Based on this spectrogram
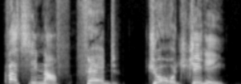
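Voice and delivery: high, loud scolding mother's voice. A narrator's reading. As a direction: tell the three kids off sharply. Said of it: "said Missus Weasley".

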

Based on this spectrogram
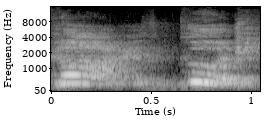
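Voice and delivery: high, loud joyful cry; elated shout. Acted. David rejoicing over the Ark, shouting. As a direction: shout it like a man beside himself with joy. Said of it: "He's just like".

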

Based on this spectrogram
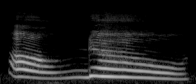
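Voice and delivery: high, loud groan of loss; dismayed. Acted. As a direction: wail at the empty spot. Gold and leprechaun gone.

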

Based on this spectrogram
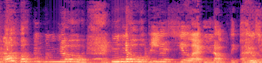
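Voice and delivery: slow, lightly voiced hunchback denial; mock coy denial; hunchback keymaster. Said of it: "He's like".

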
